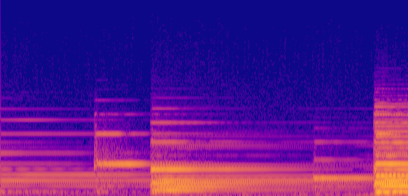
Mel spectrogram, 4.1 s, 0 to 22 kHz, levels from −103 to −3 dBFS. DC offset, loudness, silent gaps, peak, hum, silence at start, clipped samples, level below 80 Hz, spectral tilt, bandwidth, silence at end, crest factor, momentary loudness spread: under 0.1%; -31 LUFS; none; -10 dBFS; none; 0 s; under 0.1%; -52 dBFS; -12 dB/octave; 3.6 kHz; 0 s; 18 dB; 17 LU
